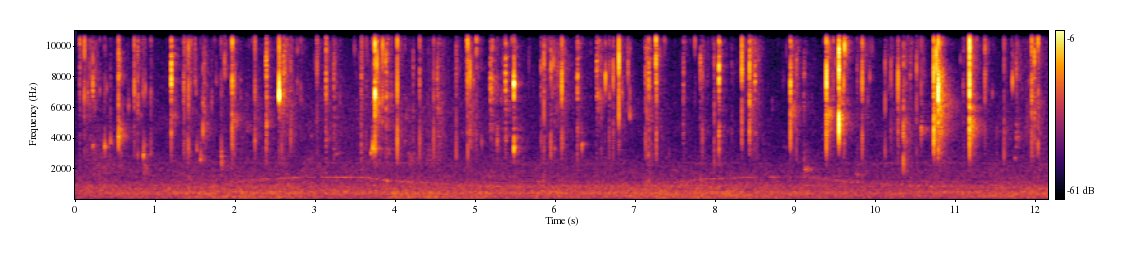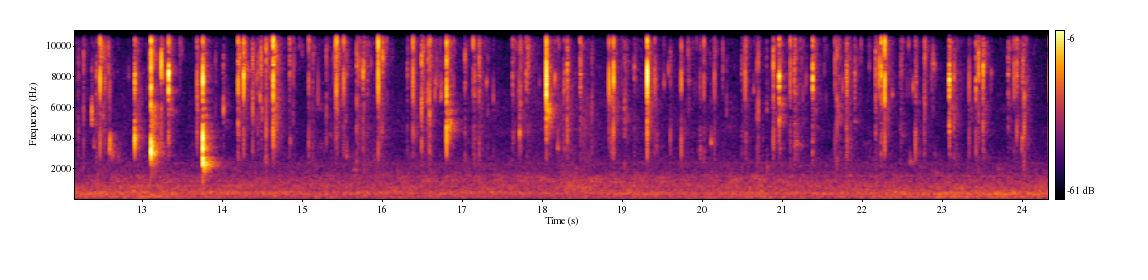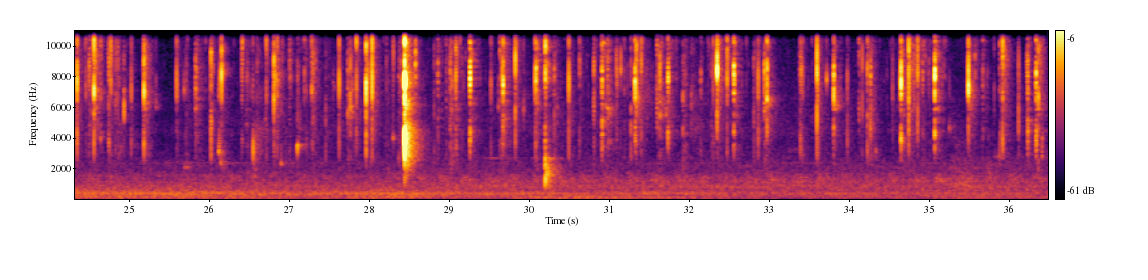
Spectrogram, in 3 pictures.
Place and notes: Charleroi, Belgium - Rain in an abandoned factory
Into an abandoned factory, its smelling very bad the ammonia and benzol products. Its raining, landscape is very sad. Far away a siren reverberates.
